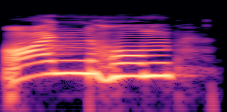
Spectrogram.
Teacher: نون ساکن کے بعد حروف حلقی آ گیا تو کیا کرنا ہے، اظہار کا قاعدہ ہے، تو یہاں پر ہم نون کو ظاہر کر کے پڑھیں گے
